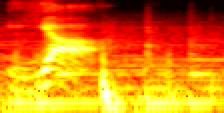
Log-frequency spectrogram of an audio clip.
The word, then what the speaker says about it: Yah: The construct of these 4 letters is one that is common in modern Hebrew, where the yod is pronounced with the vowel ah, creating Yah. The name stands alone as Yah 45 times in the Tanakh.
